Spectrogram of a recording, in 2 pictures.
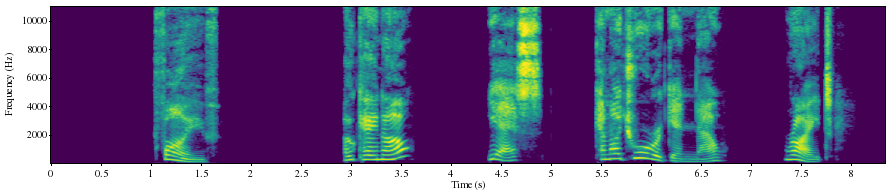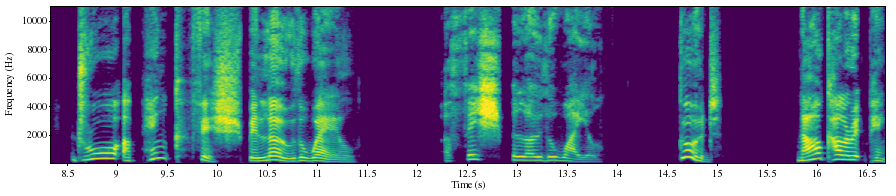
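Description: A woman speaks clearly and slowly through an online call, in short phrases with pauses.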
